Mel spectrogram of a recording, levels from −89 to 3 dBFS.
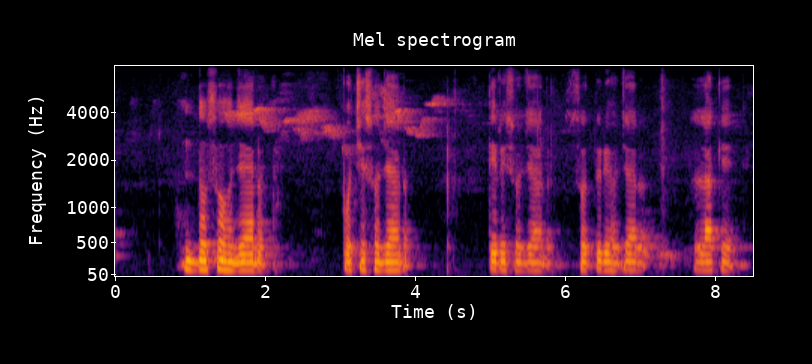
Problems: none marked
